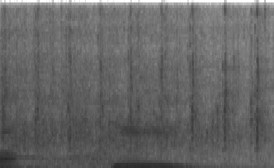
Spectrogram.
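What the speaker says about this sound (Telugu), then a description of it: "గట్టిగా చప్పట్లు కొట్టండి" A church congregation claps loudly through a brief burst, with a voice calling out over the applause.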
